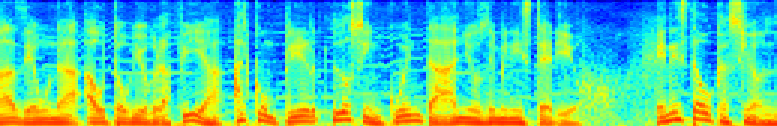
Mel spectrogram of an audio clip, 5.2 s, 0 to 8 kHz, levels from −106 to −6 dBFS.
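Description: From 3.88 to 4.38 s, the background, which sits about 21 dB below the loudest passages, turns into a smooth, featureless hiss for half a second and shifts in level by about 2 dB. This is comfort noise in place of the background. The sender's voice detector heard nothing worth sending and likely paused transmission, and the receiver filled the 500 ms gap with synthetic noise shaped only roughly like the real ambience, losing its detail.

From 4.94 to 4.96 s, a 20 ms sliver of the sound vanishes into that same flat noise and returns immediately. This is sound dropped by the voice detector: the detector likely mistook this brief stretch of sound for background and stopped sending, so the receiver substituted comfort noise for those 20 ms. Throughout, the call path's wideband codec leaves nothing above 8 kHz, which fits G.722 at 64 kbps.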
